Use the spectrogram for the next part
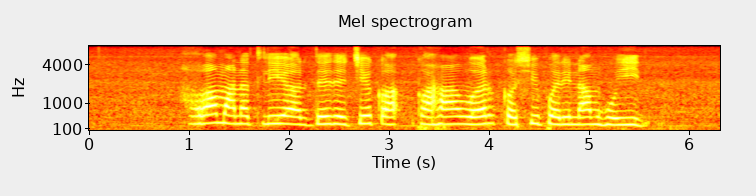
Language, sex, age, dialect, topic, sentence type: Marathi, female, 25-30, Standard Marathi, agriculture, question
